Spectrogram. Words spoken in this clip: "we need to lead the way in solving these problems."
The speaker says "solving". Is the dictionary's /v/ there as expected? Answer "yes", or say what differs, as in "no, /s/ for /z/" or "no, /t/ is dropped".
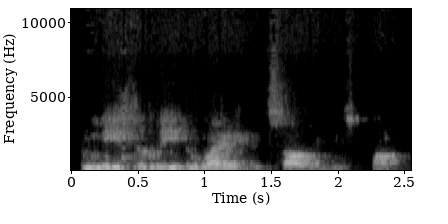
no, /v/ is dropped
